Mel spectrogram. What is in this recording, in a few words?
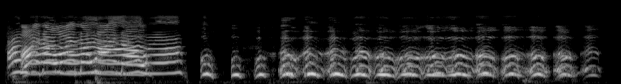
I Know Oo Oo Kids, small group of children; VoiceBox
